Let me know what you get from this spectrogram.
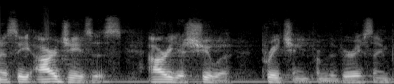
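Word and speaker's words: Yeshua (ישוע): Interesting that Joshua in Hebrew is pronounced Yeshua. Guess how Jesus is pronounced in Hebrew? It's the same. Yeshua is Jesus.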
